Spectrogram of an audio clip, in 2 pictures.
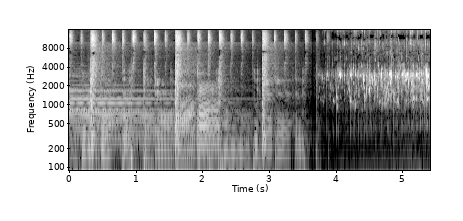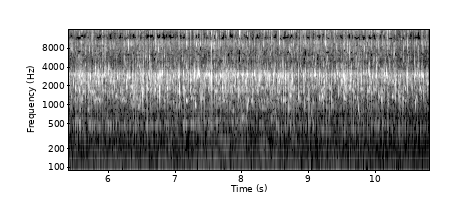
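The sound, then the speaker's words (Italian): A short melodic musical passage opens, then cuts to a steady, fairly loud rush of flowing water, continuing evenly with a bubbling, splashing texture until the end; recorded in late winter 2022 in a greenhouse at Officine Gramigna, an agricultural project in Rocca Bascerana, Valle Caudina, Italy. “Silenzio, gli odori, lo scorrere dell'acqua, il calduccio della serra.”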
